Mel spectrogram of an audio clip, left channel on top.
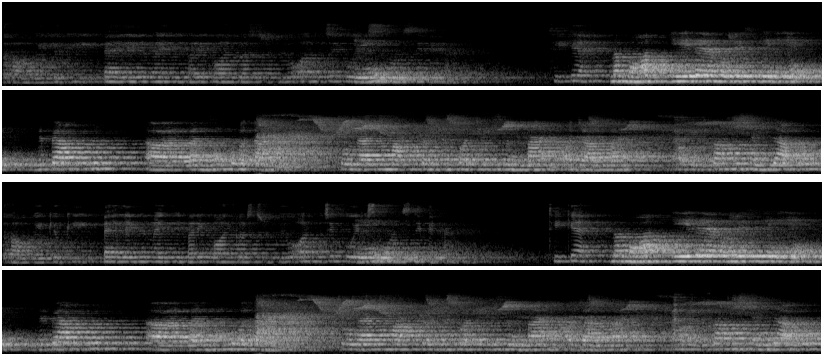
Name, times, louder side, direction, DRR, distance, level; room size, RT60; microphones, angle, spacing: voice 1, 0.0-4.5 5.5-5.9 14.8-15.2 15.5-15.7, right 2 dB, 85° right, -2 dB, 0.7 m, -38 dB
voice 2, 3.5-3.9 6.1-8.0 8.5-9.2 9.6-11.2 11.6-14.5 14.9-15.0 15.3-16.3, equal, 60° left, -5 dB, 1.3 m, -23 dB
sound 1, 10.7-15.8, equal, 5° right, 0.7 m, -38 dB
7.4 x 3.9 x 3.7 m, 2.6 s
head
